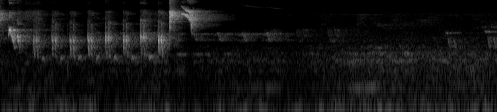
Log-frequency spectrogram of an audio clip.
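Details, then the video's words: Thrush nightingale from Russia delivering a rhythmic series of knocking pulses, then softer drawn-out whistles fading into steady low background noise. "Nightingale singing Russian соловей восточный"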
